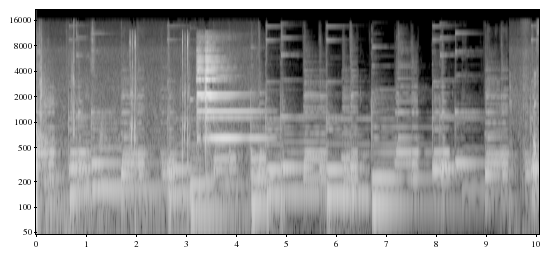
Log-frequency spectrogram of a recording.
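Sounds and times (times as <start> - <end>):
background music with simple melody: 0.0 - 10.0
bright bell-like ding: 3.2 - 4.9.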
